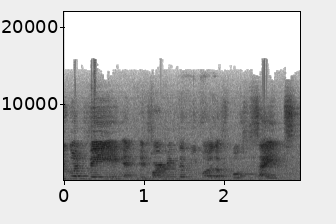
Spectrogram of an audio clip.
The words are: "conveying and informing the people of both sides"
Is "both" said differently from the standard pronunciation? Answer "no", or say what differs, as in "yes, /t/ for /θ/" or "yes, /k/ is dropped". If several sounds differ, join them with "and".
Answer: yes, /t/ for /θ/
